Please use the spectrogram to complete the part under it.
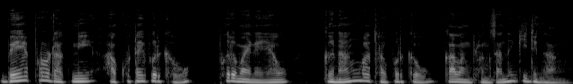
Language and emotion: Bodo, fearful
